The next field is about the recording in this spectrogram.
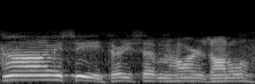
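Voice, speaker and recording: A man's voice: on the high side, normal speed, natural voice. A man playing an easygoing, wisecracking lazy husband in a 1940s radio comedy, breezy and offhand. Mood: absent-minded, breezy. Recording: noisy, muffled old radio broadcast.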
